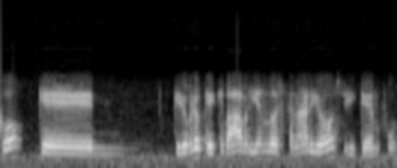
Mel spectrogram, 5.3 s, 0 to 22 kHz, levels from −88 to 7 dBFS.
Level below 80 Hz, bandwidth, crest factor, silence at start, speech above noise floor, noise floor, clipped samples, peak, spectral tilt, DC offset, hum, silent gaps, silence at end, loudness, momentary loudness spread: -56 dBFS; 4.2 kHz; 16 dB; 0 s; 30 dB; -48 dBFS; under 0.1%; -2 dBFS; -7 dB/octave; under 0.1%; none; none; 0.05 s; -18 LUFS; 8 LU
